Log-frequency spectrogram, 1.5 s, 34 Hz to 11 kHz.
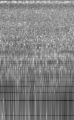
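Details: V6 (2GR) swapped MR2 idling after coolant bleeding, cooling fans on, temperature good, before first drive: smooth even low idle, steady burble, no ticks or misses; sounds like a healthy 2GR idle.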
